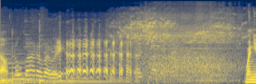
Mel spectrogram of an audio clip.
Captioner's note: males laugh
